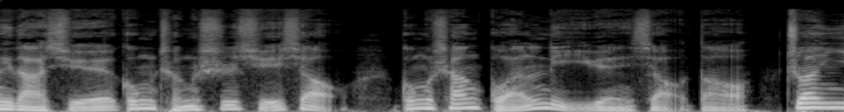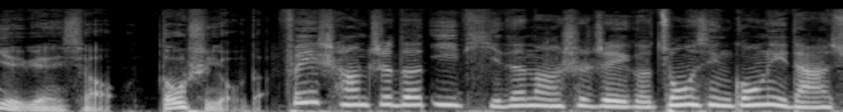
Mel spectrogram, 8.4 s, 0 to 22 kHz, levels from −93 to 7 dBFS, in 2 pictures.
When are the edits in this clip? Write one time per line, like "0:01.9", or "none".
0:03.9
